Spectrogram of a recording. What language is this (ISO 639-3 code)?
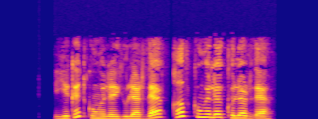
bak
